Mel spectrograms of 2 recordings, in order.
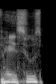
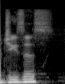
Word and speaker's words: Jesus: Our fullback situation is still horrible, but we have Jesus back, or Jesus. I think it's Jesus, yeah, because you pronounce the J in Brazil, in Portuguese.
